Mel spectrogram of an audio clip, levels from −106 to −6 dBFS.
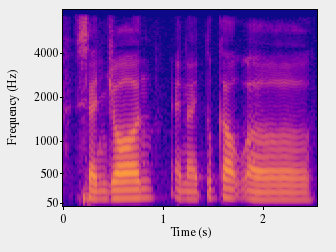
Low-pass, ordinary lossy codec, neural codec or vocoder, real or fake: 7.2 kHz; AAC, 48 kbps; none; real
